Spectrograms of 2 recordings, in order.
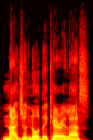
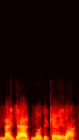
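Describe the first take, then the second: First: Nigerian accent. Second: Nigerian Pidgin, "Niger" said as "naija"; Nigerian accent. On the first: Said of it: "How's that supposed to sound?". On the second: Host's guest shows him the proper Nigerian pidgin, Nigerian accent. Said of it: "it's the way you're saying Niger". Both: Shown as a demonstration.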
